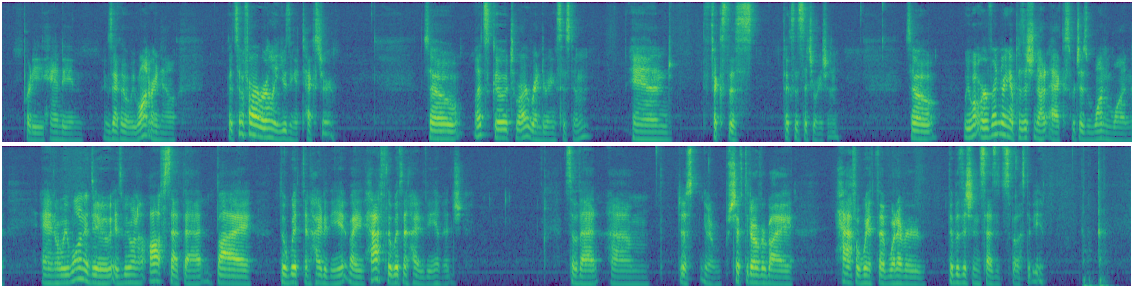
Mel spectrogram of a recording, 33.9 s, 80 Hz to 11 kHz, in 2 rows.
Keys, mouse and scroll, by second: 33.2 BackSpace, 33.5 Return.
